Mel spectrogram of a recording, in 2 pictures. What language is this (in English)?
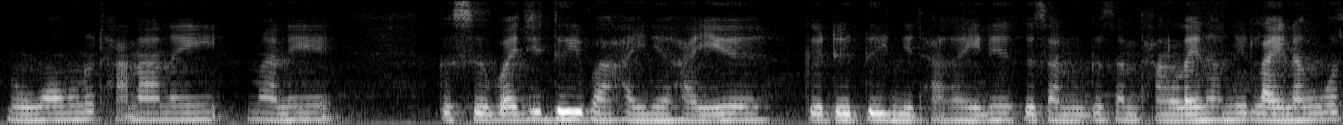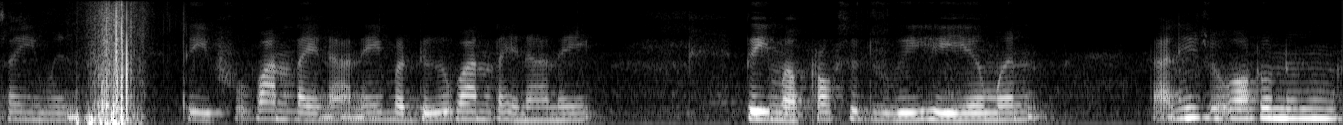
Bodo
